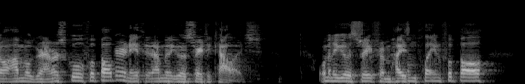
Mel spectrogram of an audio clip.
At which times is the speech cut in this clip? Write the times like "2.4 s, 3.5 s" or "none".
1.2 s, 1.5 s, 3.2 s, 4.1 s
